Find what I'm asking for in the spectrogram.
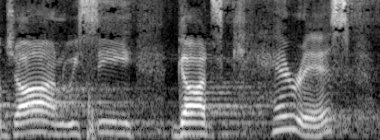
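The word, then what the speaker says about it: charis (χάρις): This idea of grace that we're talking about today, in the Greek, it's pronounced charis, and this word charis is used to describe an undeserved gift received or given by someone else.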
